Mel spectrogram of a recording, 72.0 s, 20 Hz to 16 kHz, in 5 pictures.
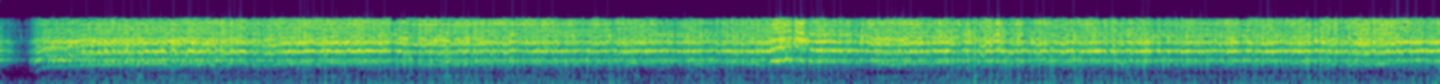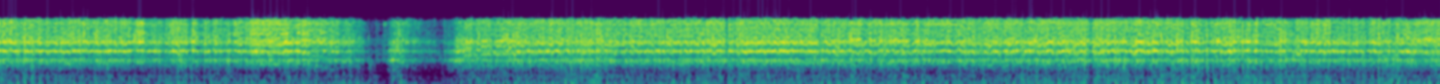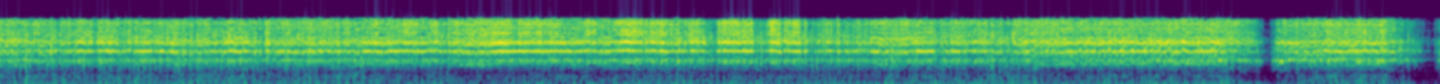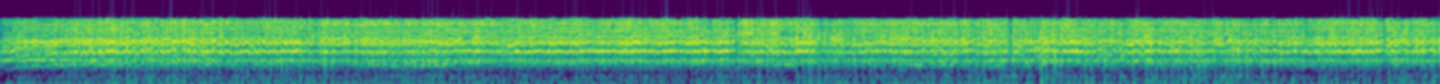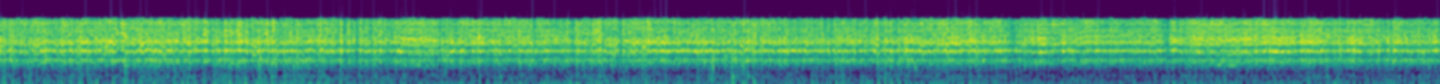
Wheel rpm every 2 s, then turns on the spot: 130, 220, 230, 240, 240, 240, 230, 230, 200, 80, 230, 230, 230, 230, 230, 230, 220, 230, 230, 220, 170, 130, 180, 210, 230, 230, 220, 230, 220, 230, 230, 230, 230, 230, 230, 230.
none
